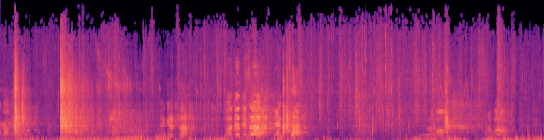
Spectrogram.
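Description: Men shout and cheer outdoors.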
